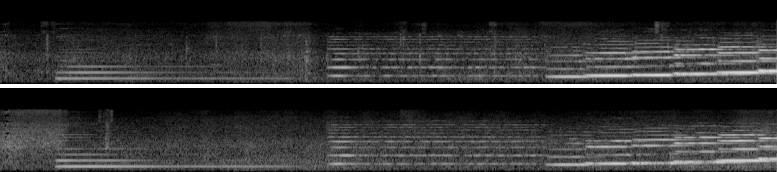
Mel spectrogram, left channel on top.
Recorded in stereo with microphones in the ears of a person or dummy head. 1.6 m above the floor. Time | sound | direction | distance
0.6 | a guitar | 15° right (ahead or behind) | 4.5 m
3.3 | a violin | 20° left (ahead or behind) | 1.5 m
5.5 | a flute | 20° left (ahead or behind) | 1.1 m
